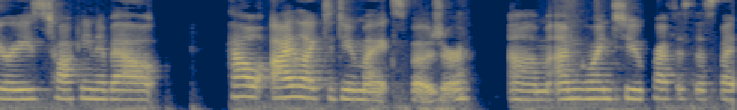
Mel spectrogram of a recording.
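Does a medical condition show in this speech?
No.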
